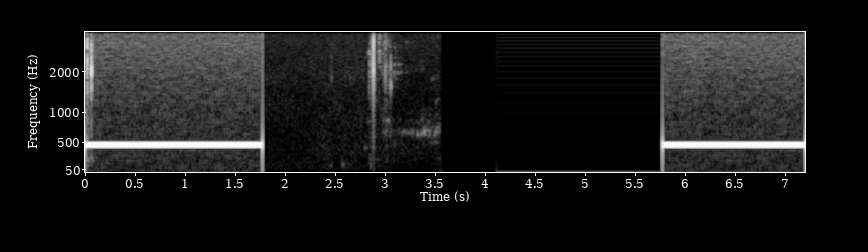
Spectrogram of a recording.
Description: Ringback tone (North America), 440 + 480 Hz.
